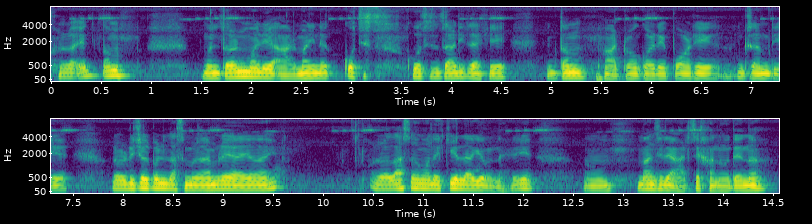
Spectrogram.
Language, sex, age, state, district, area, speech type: Nepali, male, 18-30, West Bengal, Kalimpong, rural, spontaneous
